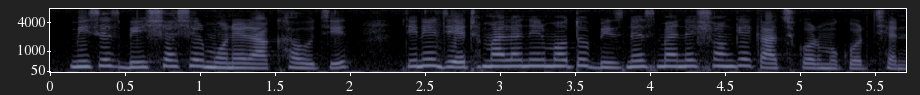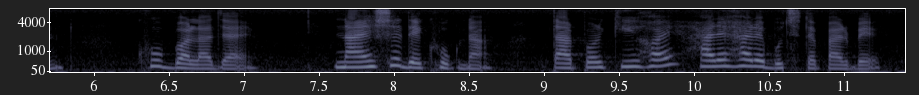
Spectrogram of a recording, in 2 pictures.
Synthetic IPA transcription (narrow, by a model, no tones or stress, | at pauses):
misis̬biʃːaʃeɾmoneɾakʰaut͡ɕit̪ːinid͡ʑeʈʰmalaniɾmɔt̪obid͡ʑnesmɛneɾʃɔŋɡekad͡ʑkɔɾmokoɾt͡ɕʰen | kʰubːɔlad͡ʑae | naeʃed̪ekʰukna̰ | t̪aɾpɔɾkiɦɔehaɾeɦaɾebud͡ʑʱt̪epaɾbe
